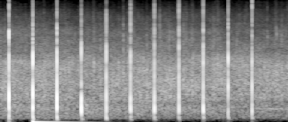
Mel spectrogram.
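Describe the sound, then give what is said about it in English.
Applause from an audience for student minister Ismail Muhammad after a Father's Day address: a steady wash of clapping with one set of sharp, evenly spaced claps ringing out above it at a brisk, regular beat. No one speaks. “Let us give student minister Ismail Muhammad a well-deserved round of applause.”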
